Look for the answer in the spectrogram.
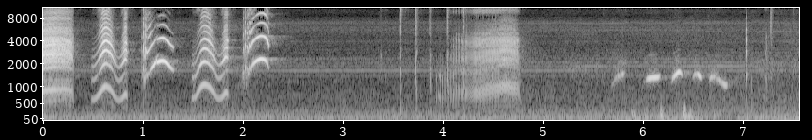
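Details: Pet talking parrot whistling: four quick wavering whistled notes in succession, a harsh broad rasping squawk around the middle, then soft short warbled chirps trailing off toward the end.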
